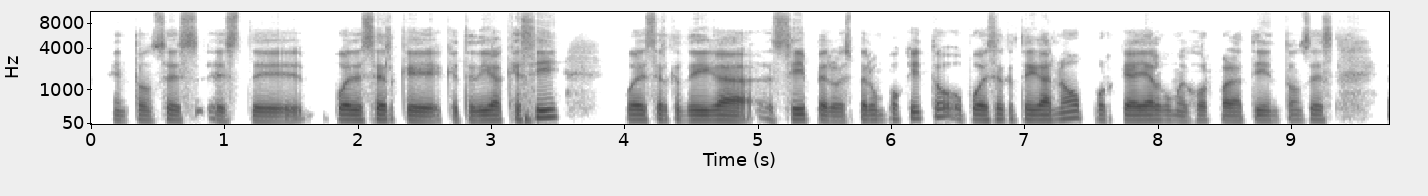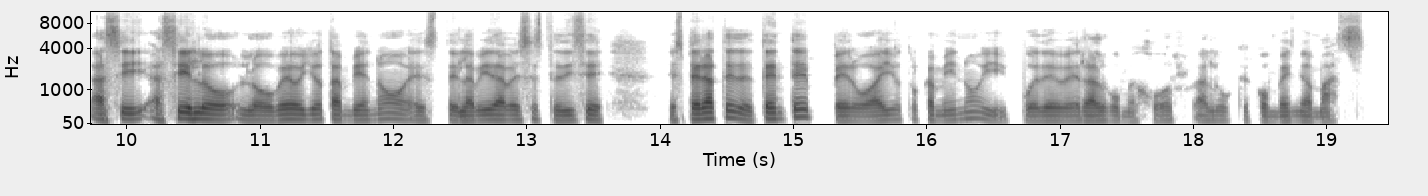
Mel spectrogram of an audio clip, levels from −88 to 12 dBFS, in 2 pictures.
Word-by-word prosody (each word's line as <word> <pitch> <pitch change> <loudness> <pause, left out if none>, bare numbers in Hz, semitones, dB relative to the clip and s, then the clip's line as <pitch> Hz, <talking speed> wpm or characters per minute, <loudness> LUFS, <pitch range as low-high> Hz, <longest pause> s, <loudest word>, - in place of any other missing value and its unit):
entonces 110 - -4
este, 95 -2 -3 0.2
puede 115 -1 +4
ser 115 0 +2
que 100 -2 +2
que - - -7
te 100 - -4
diga 110 +1 +4
que - - -4
sí, 170 +1 +2 0.5
puede 115 -1 +2
ser 110 +1 -3
que 115 - -7
te 110 +1 -1
diga 110 -2 +4
"Sí, 120 0 +1
pero, 100 -4 -1
espera 110 +4 -3
un 110 - -7
poquito" 130 +4 -3
o - - -5
puede 115 -2 +2
ser 120 - -3
que 115 - -10
te 115 +2 -1
diga 110 0 +5
"No, 140 +6 -1
porque, 115 -1 -2
hay 110 0 +5
algo 110 0 +1
mejor 105 +1 -6
para 100 -2 +1
ti", 110 +2 -3
entonces 110 +1 -6 0.4
así 125 +1 +2
así 140 -2 +6
lo 120 -3 +5
lo 110 -2 0
veo 120 +1 +5
yo 120 +1 -1
también, 110 -1 0
¿no?, 125 -1 -3
este, 100 0 -4
la 100 0 +3
vida 110 +2 +3
a - - +4
veces 110 +1 -3
te 110 - -4
dice: 105 0 -1 0.5
"Espérate, 135 +8 +5
detente", 130 - +2 0.2
pero, 95 -1 0
hay 105 +3 0
otro 115 - -13
camino 110 +7 -6
y 105 -4 -8
puede 100 +1 -2
haber 100 0 -2
algo 100 +1 0
mejor, 95 +3 -11
algo 100 0 -8
que 100 - -13
convenga 100 +1 -5
más. 90 0 -7
110 Hz, 195 wpm, -25 LUFS, 100-115 Hz, 0.5 s, así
